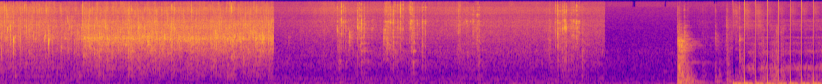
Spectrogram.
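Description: Chicken pieces deep-frying in hot oil and being flipped, a steady loud sizzle that drops off midway, followed by sharp clattering knocks of utensils near the end.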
